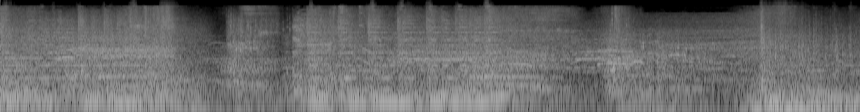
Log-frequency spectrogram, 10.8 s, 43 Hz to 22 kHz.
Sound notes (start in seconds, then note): 2.8 creature growls; 4.6 music intensifies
